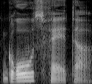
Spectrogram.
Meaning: nominative/accusative/genitive plural of Großvater
- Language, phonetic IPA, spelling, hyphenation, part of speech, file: German, [ˈɡʁoːsˌfɛːtɐ], Großväter, Groß‧vä‧ter, noun, De-Großväter.ogg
